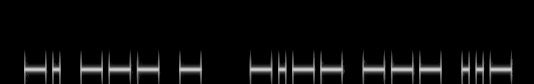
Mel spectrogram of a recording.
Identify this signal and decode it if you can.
Morse code, heard as a keyed tone, about 17 wpm, 700 Hz. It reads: NOT YOU
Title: Sets of 5 Words Encore 17wpm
